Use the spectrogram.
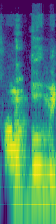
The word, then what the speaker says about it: Aubameyang: It is Aubameyang. I'll leave it out. Aubameyang. I don't know any of the Sky Sports presenters call him Aubameyang or Aubameyang.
